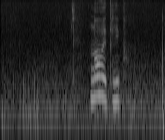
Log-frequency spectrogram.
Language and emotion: Russian, neutral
